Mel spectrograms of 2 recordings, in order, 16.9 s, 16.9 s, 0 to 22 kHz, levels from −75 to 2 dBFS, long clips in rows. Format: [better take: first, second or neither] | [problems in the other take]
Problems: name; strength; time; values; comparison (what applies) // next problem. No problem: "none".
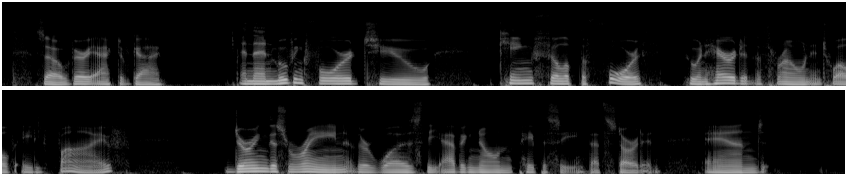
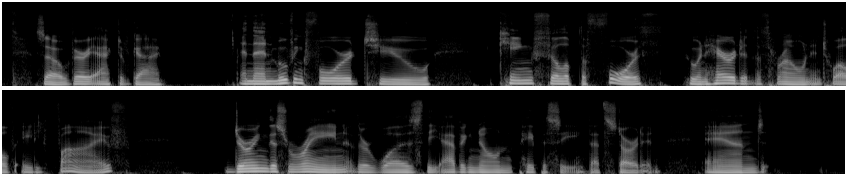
second | muffled; slightly; fading above 3 kHz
